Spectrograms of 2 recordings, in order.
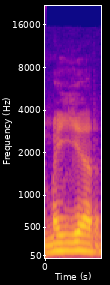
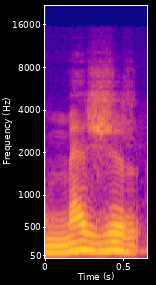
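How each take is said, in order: First: The middle consonant sounds like a soft y. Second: The middle consonant sounds like a zh. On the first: The speaker calls it wrong. "जैसे हम यहाँ पे मैयर इसको पढ़ते हैं" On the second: The speaker calls it right. "जैसे ट्रेजर या मेजर लफ्ज़ होता है"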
